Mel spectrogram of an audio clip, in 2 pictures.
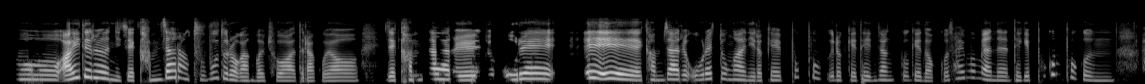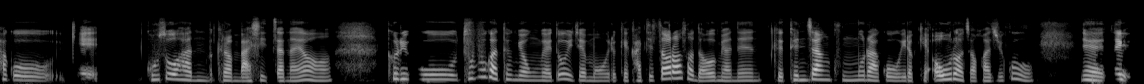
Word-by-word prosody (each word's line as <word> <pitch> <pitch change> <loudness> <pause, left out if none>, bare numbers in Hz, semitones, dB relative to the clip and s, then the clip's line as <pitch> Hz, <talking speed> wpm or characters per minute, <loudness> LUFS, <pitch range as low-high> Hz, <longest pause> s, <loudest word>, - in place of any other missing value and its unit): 어 225 -2 -2
아이들은 290 - +7
이제 185 0 +1
감자랑 295 +8 +2
두부 255 +8 -7
들어간 205 - -2
걸 170 0 -8
좋아하더라고요. 170 0 -5 0.3
이제 190 - +2
감자를 215 -2 +3
좀 230 - -12
오래 255 +1 +4 0.3
예예 255 -8 +10
감자를 220 +1 +1
오랫동안 225 -1 -3
이렇게 185 +2 -6
푹푹 305 -5 -16
이렇게 190 -1 -8
된장국에 195 0 -8
넣고 165 +1 -11
삶으면은 235 -8 -4
되게 190 -1 -6
포근포근하고 205 - -9
이렇게 - - -4 0.5
고소한 220 -5 -3
그런 180 -2 -4
맛이 180 +4 -1
있잖아요. 175 +2 -3 0.5
그리고 230 -3 -5
두부 280 +8 -6
같은 250 -8 -1
경우에도 190 +3 -5
이제 190 -5 -5
뭐 165 -1 -12
이렇게 165 +1 -10
같이 175 +3 -9
썰어서 265 +3 +2
넣으면은 175 0 -6
그 180 - -4
된장 215 +3 +1
국물하고 190 -3 -5
이렇게 170 -1 -6
어우러져 205 -4 0
가지고 180 - -8 0.5
예. 195 -4 +1
제일 240 -1 +4
205 Hz, 330 characters per minute, -24 LUFS, 180-240 Hz, 0.5 s, 예예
